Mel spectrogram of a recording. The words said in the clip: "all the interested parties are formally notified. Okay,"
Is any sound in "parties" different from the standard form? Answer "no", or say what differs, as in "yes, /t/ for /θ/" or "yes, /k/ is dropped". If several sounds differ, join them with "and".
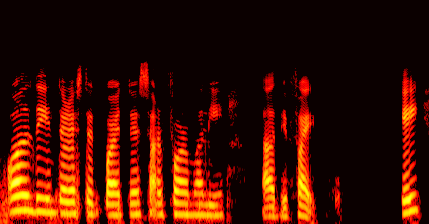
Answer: yes, /s/ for /z/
